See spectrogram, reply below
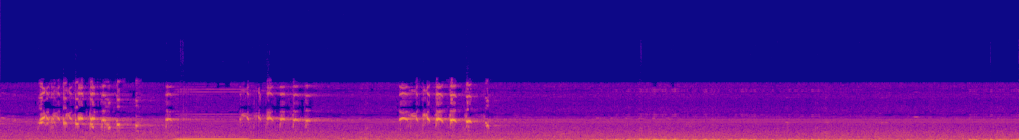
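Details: Bald eagles at a nest territory on Hornby Island in April, both birds trilling; bursts of rapid, high stuttering chitter notes come in three runs, over a low rumble and a loud thump.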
